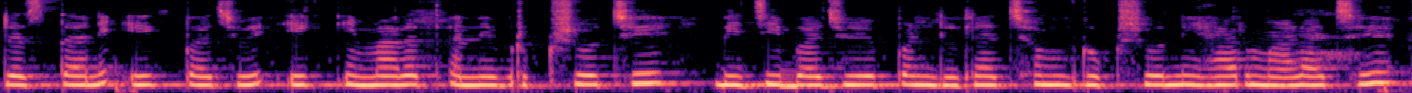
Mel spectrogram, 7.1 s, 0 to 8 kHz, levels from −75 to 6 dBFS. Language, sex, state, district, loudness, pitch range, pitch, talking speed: Gujarati, female, Gujarat, Valsad, -11 LUFS, 275-290 Hz, 280 Hz, 135 wpm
